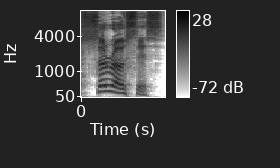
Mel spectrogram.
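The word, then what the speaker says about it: cirrhosis: on playo sorosis oh sorosis I'm saying Sor I'm saying I'm saying the the wrong pronunciation for the wrong word Co sorosis this is sorosis and what I said before was psoriasis right okay now I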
